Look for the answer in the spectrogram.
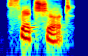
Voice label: "sweatshirt", Indian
